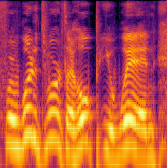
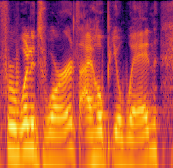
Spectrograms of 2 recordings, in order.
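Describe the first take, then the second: First: Said in the usual way. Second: A soft, mocking impression of Cody's line; mocking Cody, quieter. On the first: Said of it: "Cody comes up to him and said". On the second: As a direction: say it in a small, sarcastic voice. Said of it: "now Cody's like".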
